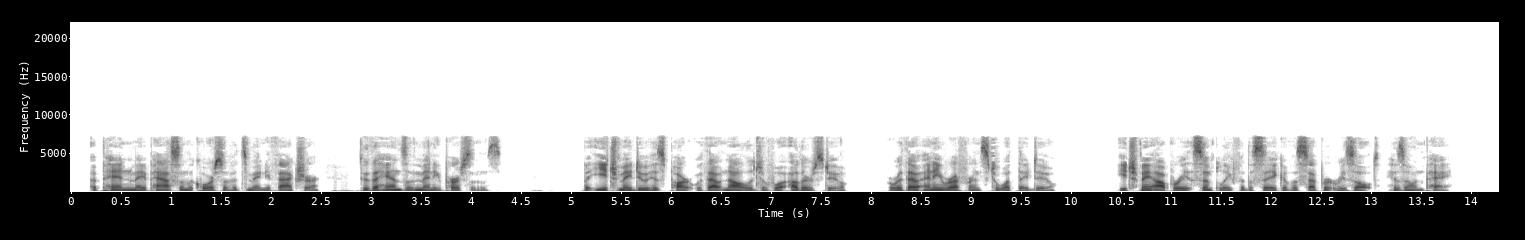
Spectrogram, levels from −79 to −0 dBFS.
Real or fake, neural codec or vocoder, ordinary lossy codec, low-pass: real; none; MP3, 48 kbps; 7.2 kHz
